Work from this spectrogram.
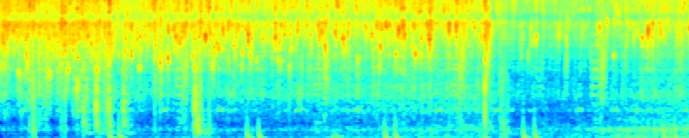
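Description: Garlic, Scotch bonnet pepper and pimento seed sizzle steadily in hot oil for Jamaican escovitch fish, a dense continuous crackle with occasional sharper pops and stirring knocks, close and without talk.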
